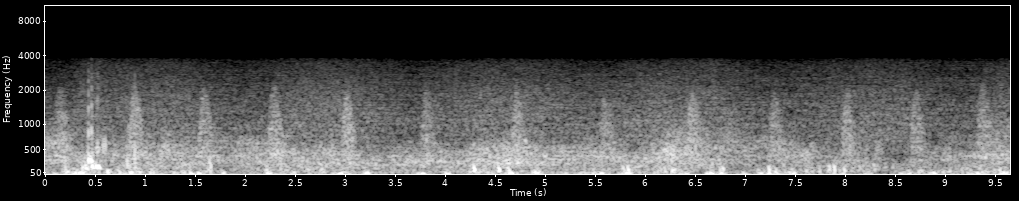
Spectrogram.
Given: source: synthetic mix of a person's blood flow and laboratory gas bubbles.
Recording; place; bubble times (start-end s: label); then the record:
Doppler ultrasound of blood flow; subclavian vein
0.33-0.65 s: bubbles
0.80-0.94 s: bubbles
From the record:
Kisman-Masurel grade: 213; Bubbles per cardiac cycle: several, 3 to 8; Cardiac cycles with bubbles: 1 to 10%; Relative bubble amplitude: loud (0.450 to 0.775); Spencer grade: 1 (occasional bubble signal discernible with the cardiac motion signal, with majority of cardiac periods free of bubbles); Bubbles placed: anywhere in the cardiac cycle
